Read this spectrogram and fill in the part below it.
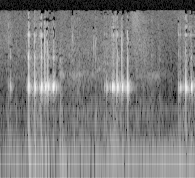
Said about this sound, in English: But this frog, it's a wooden frog.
